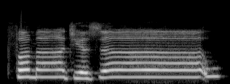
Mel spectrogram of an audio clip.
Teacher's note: فما جزاء زا کو سختی سے ادا کریں گے، یہاں پہ مد دکھ رہی ہے، کریکٹڈ مد ہے، مد متصل ہے، 4 یا 5 کاؤنٹ ہم نے اس کو لمبا کرنا ہے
